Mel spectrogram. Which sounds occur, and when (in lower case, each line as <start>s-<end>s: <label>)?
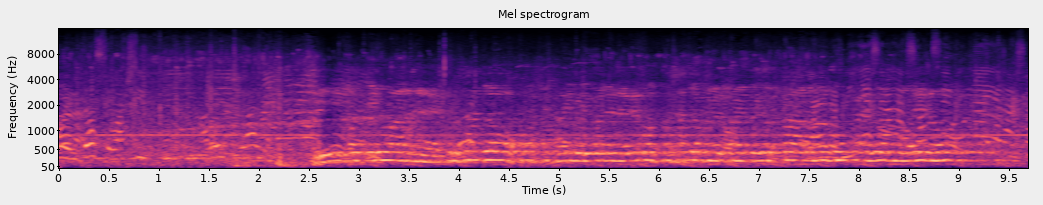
0.0s-0.8s: woman speaking
0.0s-2.6s: music
0.0s-9.6s: background noise
0.0s-9.6s: run
1.4s-2.2s: woman speaking
1.4s-4.0s: speech babble
2.4s-9.0s: male speech
3.8s-3.9s: tick
4.1s-4.2s: tick
7.2s-9.6s: woman speaking
7.8s-9.6s: clapping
